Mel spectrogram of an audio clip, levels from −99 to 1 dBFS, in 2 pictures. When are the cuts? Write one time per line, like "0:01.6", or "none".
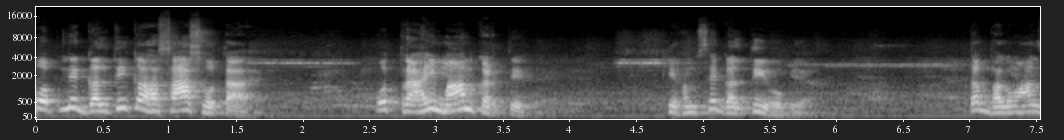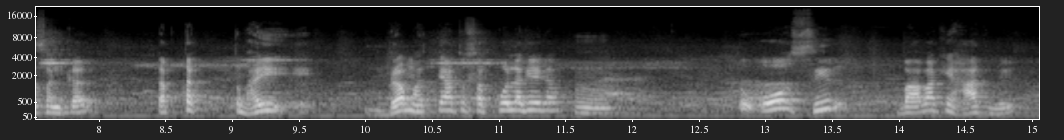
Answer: none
